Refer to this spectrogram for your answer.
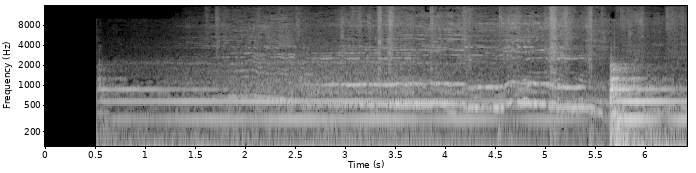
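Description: A Sherpa prayer ceremony at the Nepal south-side Everest base camp, local Sherpa guides praying to the mountain god for a safe climb: steady, droning tones hold over a rumbling background, with layered pitches wavering slightly before a louder shift near the end.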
